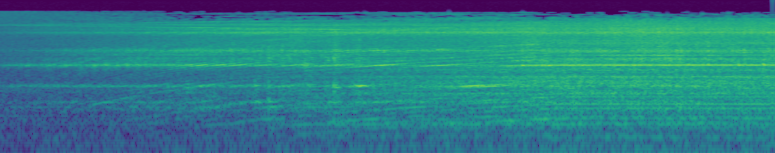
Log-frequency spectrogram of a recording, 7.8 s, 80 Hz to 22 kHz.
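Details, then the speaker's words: Siemens four-pole AC motor on motor controller at full throttle, 200 Hz, about 6,000 rpm: clean whine climbs steadily in pitch to full speed with a steady inverter tone; smooth, healthy run. "when we go to Full Throttle we're getting about six k out out of this thing that is just so smooth"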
